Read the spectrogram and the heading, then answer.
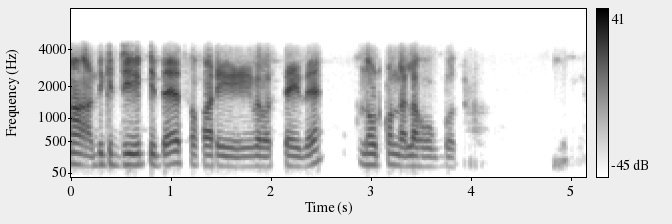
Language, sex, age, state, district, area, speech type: Kannada, male, 45-60, Karnataka, Tumkur, rural, conversation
